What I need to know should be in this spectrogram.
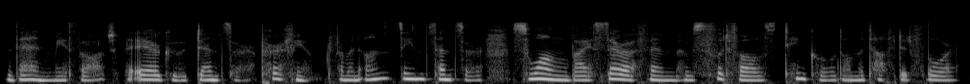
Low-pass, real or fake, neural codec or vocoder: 7.2 kHz; real; none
